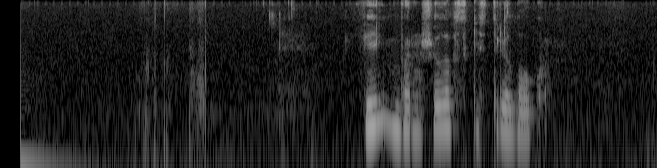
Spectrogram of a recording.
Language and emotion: Russian, neutral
